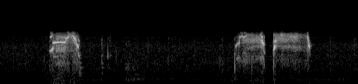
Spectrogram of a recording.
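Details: At an Estonian reserve's webcam nest, where two ospreys and their nearly grown chicks crowd together, one strained, high whistled call sounds, then after a gap two more in quick succession.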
